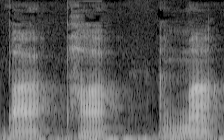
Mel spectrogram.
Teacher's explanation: All the letters you use, the consonants you use your lips to pronounce. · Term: labials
